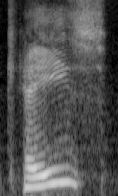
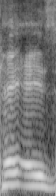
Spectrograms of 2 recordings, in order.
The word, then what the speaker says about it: Kaze: Did you say you were playing K's? Yeah, I don't know how you say it. K's and the Wild Masks. Oh, okay. It's Kaze.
